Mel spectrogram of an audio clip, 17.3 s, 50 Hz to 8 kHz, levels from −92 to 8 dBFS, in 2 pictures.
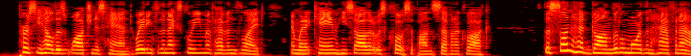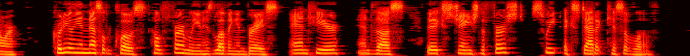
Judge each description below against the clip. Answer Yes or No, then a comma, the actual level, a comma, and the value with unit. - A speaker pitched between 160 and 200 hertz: Yes, medium, 185 Hz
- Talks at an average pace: No, fast, 210 wpm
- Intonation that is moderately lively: Yes, average, 4.0 semitones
